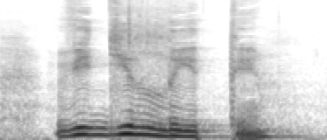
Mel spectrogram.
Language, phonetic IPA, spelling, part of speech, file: Ukrainian, [ʋʲidʲːiˈɫɪte], відділити, verb, Uk-відділити.ogg
- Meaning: 1. to separate, to detach, to disjoin 2. to divide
